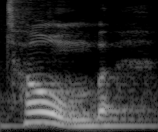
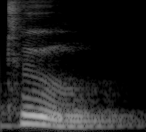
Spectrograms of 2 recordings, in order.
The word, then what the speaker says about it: tomb: It's often wrongly pronounced as tomb, but the B is silent and the O is pronounced with an oo sound. So tomb.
